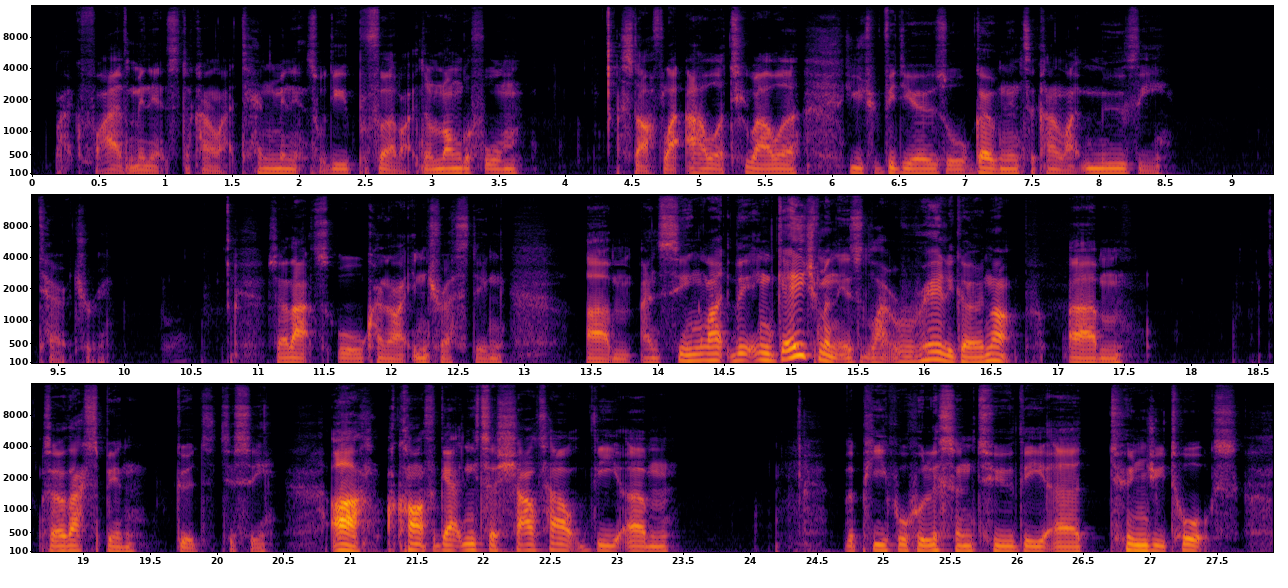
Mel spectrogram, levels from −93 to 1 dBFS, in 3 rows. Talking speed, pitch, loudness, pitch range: 165 wpm, 100 Hz, -28 LUFS, 95-115 Hz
